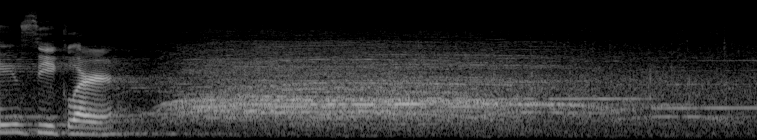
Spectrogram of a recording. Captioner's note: audience cheering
